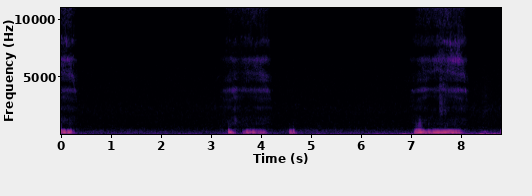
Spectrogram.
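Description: Short, low, snorting and fluttering breaths at irregular intervals, the last one longer and louder; a small dog snoring.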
